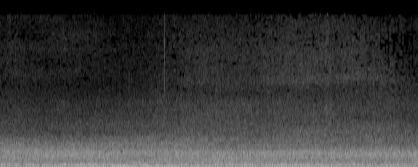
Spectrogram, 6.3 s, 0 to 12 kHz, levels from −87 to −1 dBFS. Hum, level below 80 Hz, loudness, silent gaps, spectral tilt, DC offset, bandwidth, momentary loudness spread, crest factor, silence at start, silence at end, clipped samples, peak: none; -38 dBFS; -34 LUFS; none; -6 dB/octave; under 0.1%; 11.5 kHz; 1 LU; 14 dB; 0 s; 0 s; under 0.1%; -18 dBFS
